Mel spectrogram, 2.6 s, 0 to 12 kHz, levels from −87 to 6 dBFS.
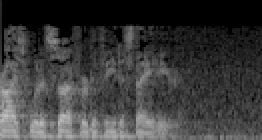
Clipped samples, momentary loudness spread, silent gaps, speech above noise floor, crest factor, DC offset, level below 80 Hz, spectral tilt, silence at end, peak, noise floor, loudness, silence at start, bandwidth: under 0.1%; 24 LU; none; 21 dB; 20 dB; under 0.1%; -50 dBFS; -7 dB/octave; 0 s; -8 dBFS; -46 dBFS; -27 LUFS; 0 s; 6.4 kHz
